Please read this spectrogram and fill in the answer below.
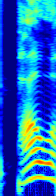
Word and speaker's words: bow: 여기 바우 하면 절하다 인사하다는 말이고 보우 하면은 활 나비 넥타이입니다. 발음이 달라집니다.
